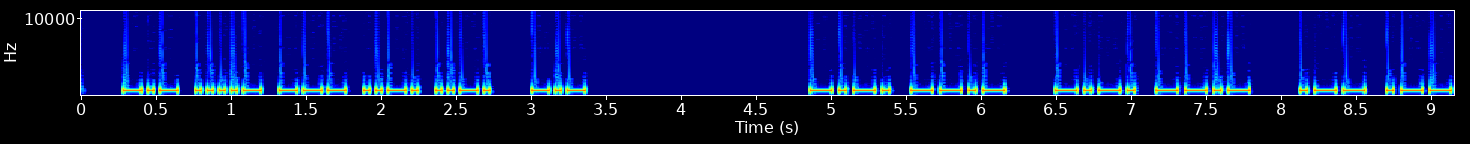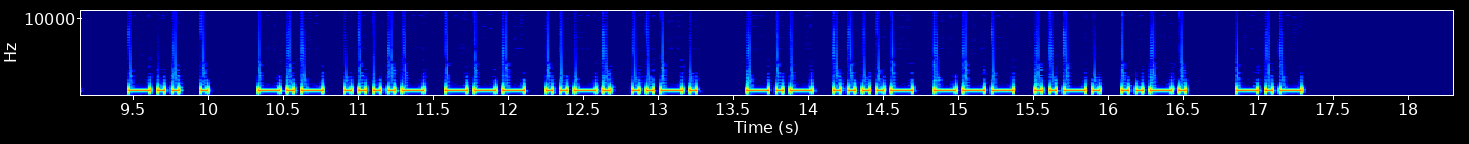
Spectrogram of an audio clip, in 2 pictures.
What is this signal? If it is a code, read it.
Morse code, heard as a keyed tone, about 24 wpm, 700 Hz. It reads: K4OFF K CQ CQ WW DE K4OFF K4OFF K
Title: Speed-Racing Common QSO Phrases Encore - 25wpm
